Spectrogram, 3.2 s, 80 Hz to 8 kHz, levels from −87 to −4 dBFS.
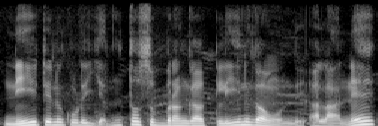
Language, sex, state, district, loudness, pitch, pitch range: Telugu, male, Andhra Pradesh, Manyam, -18 LUFS, 155 Hz, 125-175 Hz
